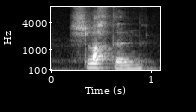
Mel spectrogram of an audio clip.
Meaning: to slaughter
- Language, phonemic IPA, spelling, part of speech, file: Dutch, /ˈslɑxtə(n)/, slachten, verb, Nl-slachten.ogg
